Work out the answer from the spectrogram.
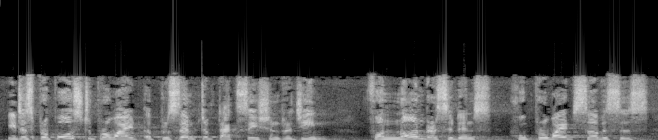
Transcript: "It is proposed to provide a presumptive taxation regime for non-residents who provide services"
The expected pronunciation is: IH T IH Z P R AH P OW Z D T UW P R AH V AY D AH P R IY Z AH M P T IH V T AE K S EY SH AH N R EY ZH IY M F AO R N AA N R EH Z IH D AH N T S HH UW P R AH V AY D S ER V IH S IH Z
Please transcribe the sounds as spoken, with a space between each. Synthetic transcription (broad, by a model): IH T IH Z P R AH P OW Z D T UW P R AH V AY D AH P R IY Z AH M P T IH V T AE K S EY SH AH N R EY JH IY M F AO R N AA N R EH S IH D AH N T S HH UW P R AH V AY D S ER V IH S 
